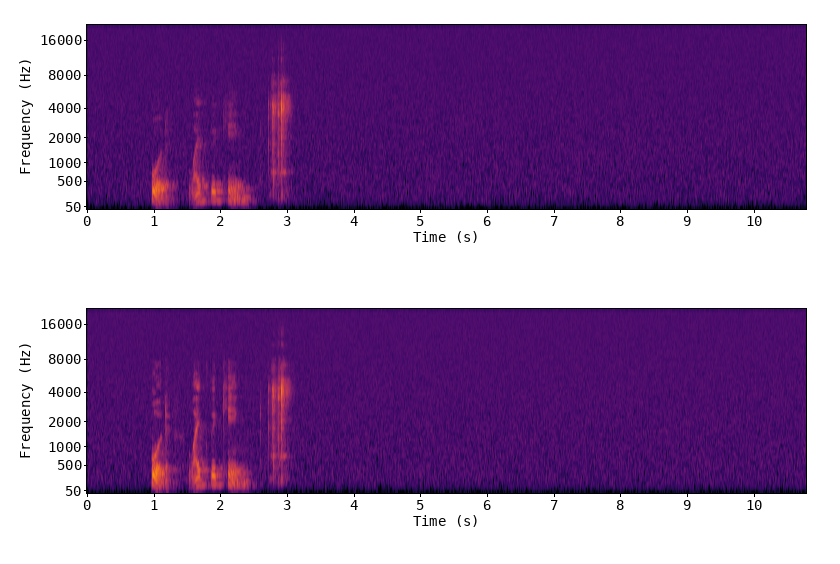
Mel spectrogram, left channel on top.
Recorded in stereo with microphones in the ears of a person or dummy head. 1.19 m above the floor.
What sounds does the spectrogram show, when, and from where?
1.0 s a man speaking: 80° right, 1.6 m; by 2.6 s 65° right (ahead or behind), 2.5 m
2.7 s a camera shutter: 5° left (ahead or behind), 1.2 m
